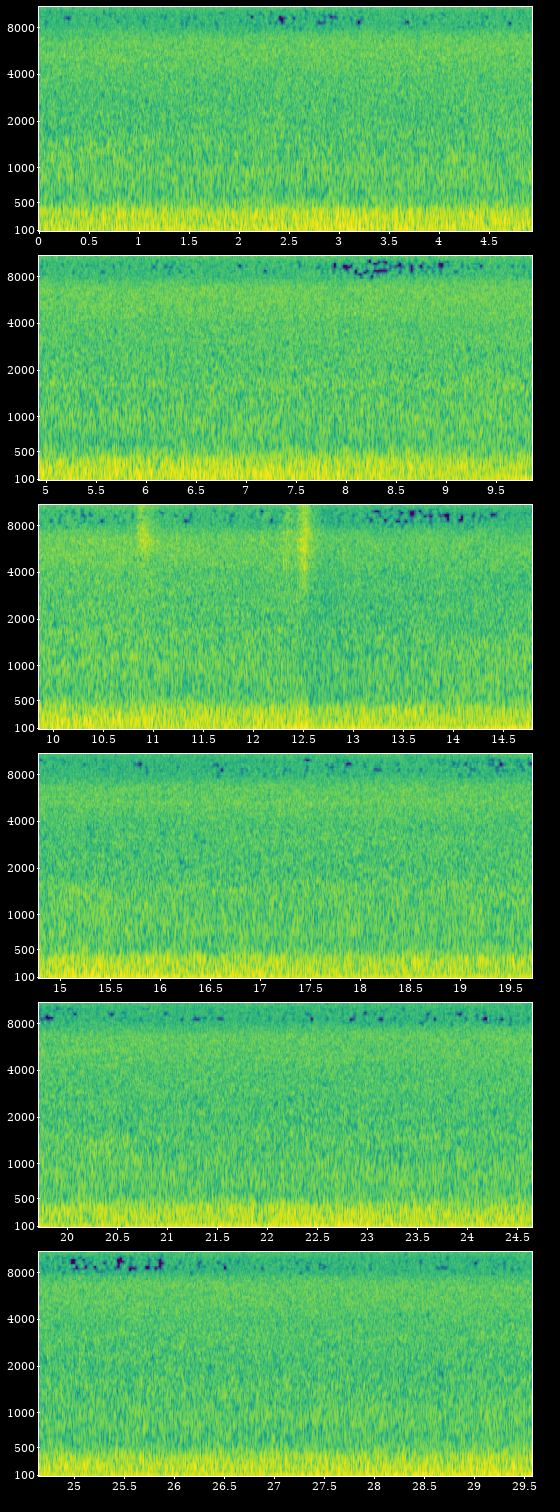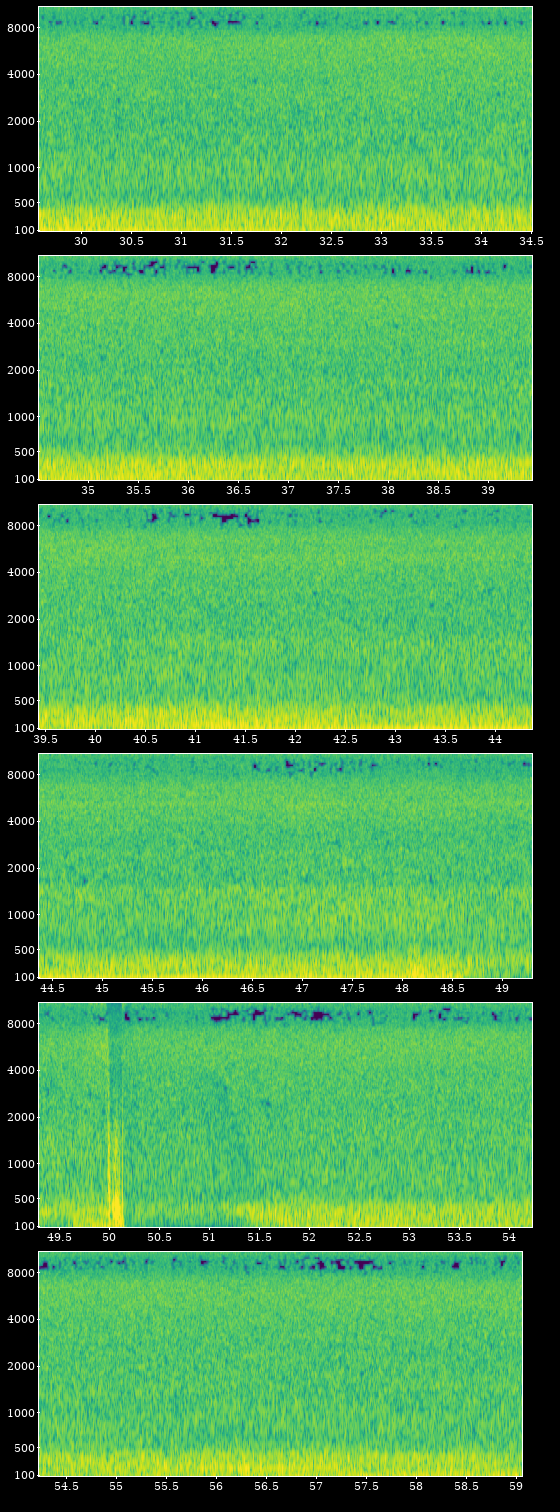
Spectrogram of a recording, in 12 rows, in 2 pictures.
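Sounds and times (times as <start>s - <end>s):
high-pressure water spray hissing: 0.0s - 59.0s.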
